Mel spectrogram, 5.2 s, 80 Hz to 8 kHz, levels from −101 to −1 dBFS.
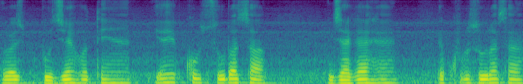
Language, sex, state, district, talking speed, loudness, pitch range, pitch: Hindi, male, Bihar, Jahanabad, 135 wpm, -15 LUFS, 125-140 Hz, 130 Hz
